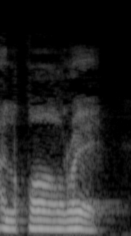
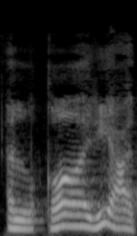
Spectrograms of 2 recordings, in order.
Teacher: خب در این مثال ها القاری، ببینید نمیتونیم بگیم القاره چون خلاف فصاحته. القارعه حرف را باید خیلی ظریف ادا بشه. چرا؟ چون کسره داره · Shown in: second take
